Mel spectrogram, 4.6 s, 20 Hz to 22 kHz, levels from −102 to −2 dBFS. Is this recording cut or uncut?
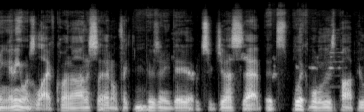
cut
